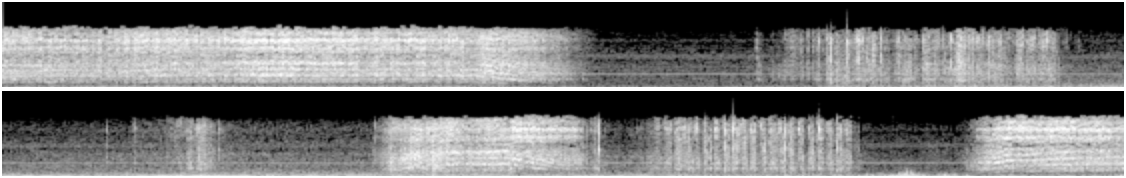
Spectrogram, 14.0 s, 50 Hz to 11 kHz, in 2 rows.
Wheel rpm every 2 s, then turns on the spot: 200, 110, 20, 20, 60, 50, 100.
4-8 10-12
